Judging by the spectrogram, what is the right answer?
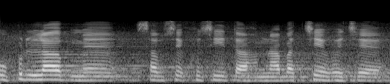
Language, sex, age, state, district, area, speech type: Maithili, female, 45-60, Bihar, Purnia, rural, spontaneous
